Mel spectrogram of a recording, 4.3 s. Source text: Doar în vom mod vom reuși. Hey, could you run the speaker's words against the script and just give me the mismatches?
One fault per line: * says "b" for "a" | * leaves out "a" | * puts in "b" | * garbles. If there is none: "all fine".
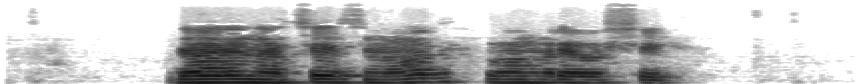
* says "acest" for "vom"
